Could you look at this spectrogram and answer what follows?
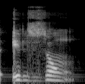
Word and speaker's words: ils ont: Мы говорим о связывании, если у нас слово ил, посмотрите на мой пример, розовым выделенным, начинается, заканчивается на с, которое обычно не произносится. Следующее слово «ун» начинается с гласного звука. И тогда мы связываем эти два слова, и получается «ильзун».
